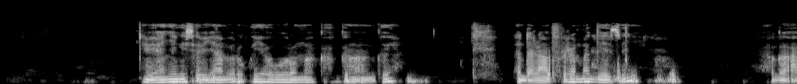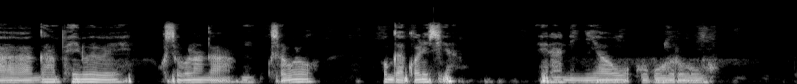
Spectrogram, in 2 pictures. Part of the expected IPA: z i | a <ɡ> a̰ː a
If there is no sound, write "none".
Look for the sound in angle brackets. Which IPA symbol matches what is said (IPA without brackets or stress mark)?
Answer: ɡ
